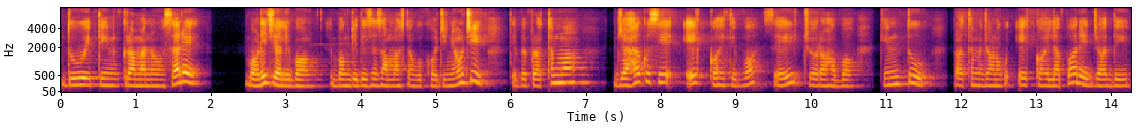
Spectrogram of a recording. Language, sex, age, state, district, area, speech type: Odia, female, 30-45, Odisha, Jajpur, rural, spontaneous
